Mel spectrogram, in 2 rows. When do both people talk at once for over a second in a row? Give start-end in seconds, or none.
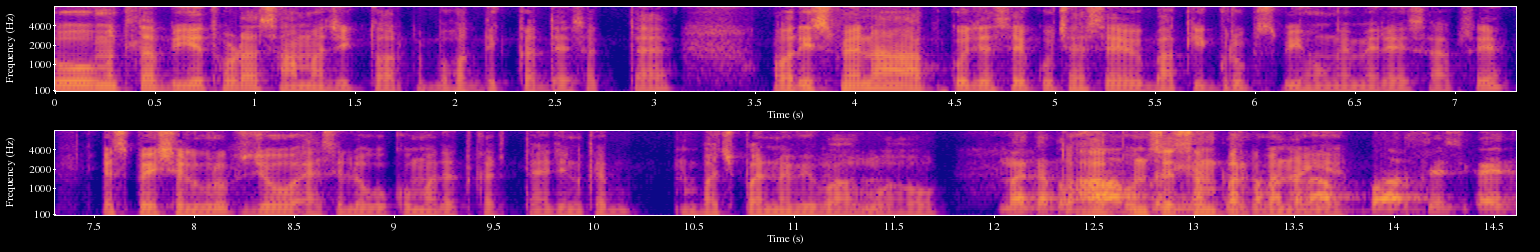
12.3-13.8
